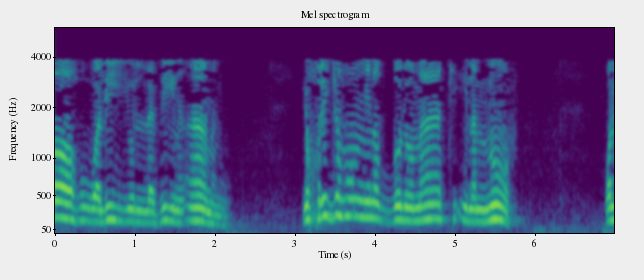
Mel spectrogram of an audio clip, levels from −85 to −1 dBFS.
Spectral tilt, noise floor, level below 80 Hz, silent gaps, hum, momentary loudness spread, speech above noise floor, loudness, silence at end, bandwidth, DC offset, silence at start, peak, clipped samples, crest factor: -11 dB/octave; -59 dBFS; -60 dBFS; none; none; 6 LU; 39 dB; -21 LUFS; 0 s; 4.1 kHz; under 0.1%; 0 s; -6 dBFS; under 0.1%; 16 dB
